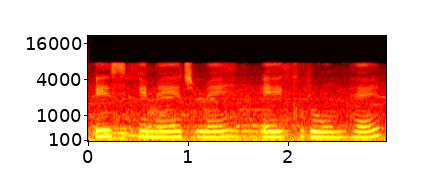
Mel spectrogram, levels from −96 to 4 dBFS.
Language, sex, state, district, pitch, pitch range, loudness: Hindi, female, Madhya Pradesh, Bhopal, 210 Hz, 205-220 Hz, -17 LUFS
